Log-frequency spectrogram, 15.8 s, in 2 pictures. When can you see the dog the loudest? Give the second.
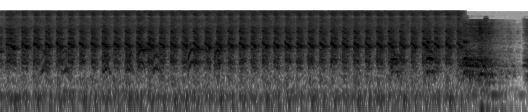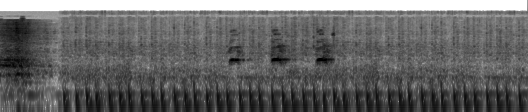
12 s.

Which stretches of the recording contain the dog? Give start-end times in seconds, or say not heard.
0.5-3.5, 5.8-7.2, 11.3-12.9.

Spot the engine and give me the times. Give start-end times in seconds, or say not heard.
0.0-15.8.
